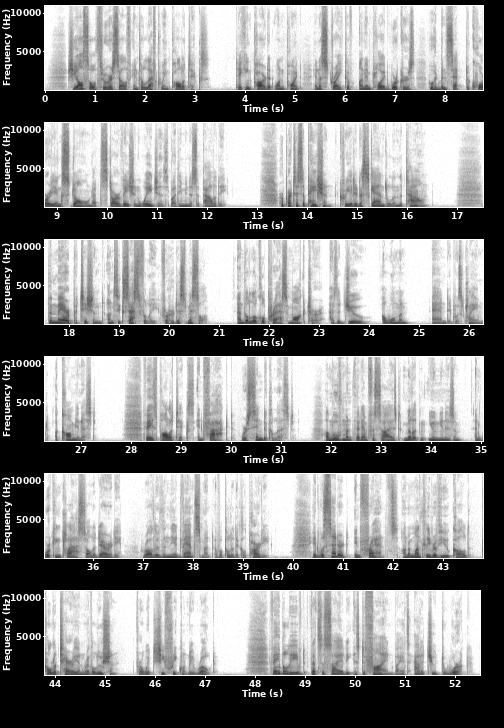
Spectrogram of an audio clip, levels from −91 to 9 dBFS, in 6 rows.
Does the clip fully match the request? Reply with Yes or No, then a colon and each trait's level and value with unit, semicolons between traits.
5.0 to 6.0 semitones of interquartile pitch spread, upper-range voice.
No: average, 5.3 semitones; low, 115 Hz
